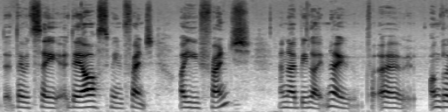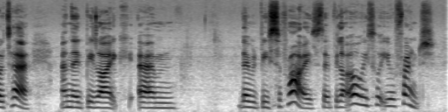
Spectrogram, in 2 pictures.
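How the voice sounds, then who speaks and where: Woman, lowish voice, rambling answers, restarts, soft laughs. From South Africa. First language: Zulu. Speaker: interviewee. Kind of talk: casual interview answers.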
